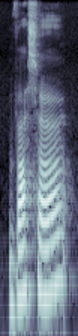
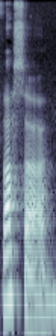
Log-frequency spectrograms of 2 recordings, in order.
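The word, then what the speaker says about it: Wasser: wrong today because um vasa ah this is a short vowel sound vasa short ah so because of that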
